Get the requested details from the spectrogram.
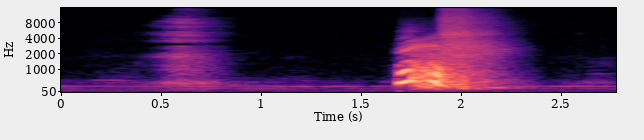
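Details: Late-night sneezing fit: a soft breath in, then one loud, forceful sneeze in a quiet room; an ordinary sneeze.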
